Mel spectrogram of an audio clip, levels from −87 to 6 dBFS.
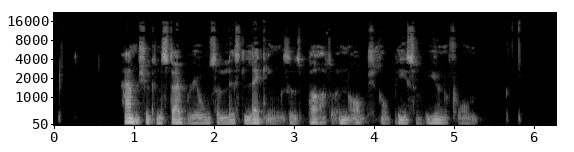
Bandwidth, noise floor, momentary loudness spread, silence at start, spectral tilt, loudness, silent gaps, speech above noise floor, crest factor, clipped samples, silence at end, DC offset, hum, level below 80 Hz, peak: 16.5 kHz; -76 dBFS; 13 LU; 0.85 s; -4.5 dB/octave; -31 LUFS; none; 45 dB; 24 dB; under 0.1%; 1 s; under 0.1%; none; -60 dBFS; -8 dBFS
